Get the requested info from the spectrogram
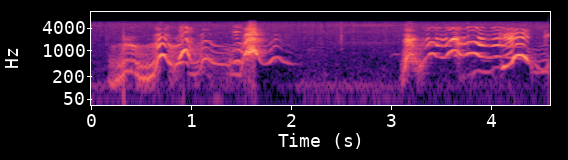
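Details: Pet dogs guarding their owner against puppies outside the house; the female, trained to yodel, uses it when acting scary. Two long wavering, warbling harmonic yowls, rising and falling, separated by a second of quiet.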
